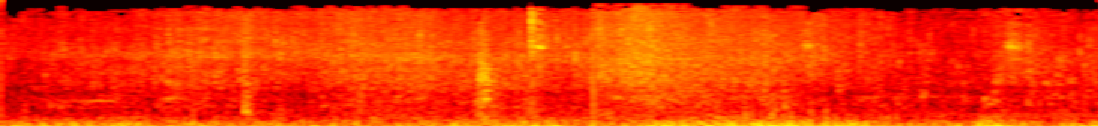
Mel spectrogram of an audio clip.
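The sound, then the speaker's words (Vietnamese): A steady, heavy low rumble of large wooden cargo boats motoring across the water as they arrive at a fish collection and weighing site in the Mekong Delta, Vietnam, with wind buffeting the microphone and faint clanks now and then, and no talking. “Nhiều chiếc ghe trục lớn đến bãi tập trung cá cân rồi chở đi khắp nơi trong khu vực đồng bằng sông Cửu Long và cả thành phố Hồ Chí Minh.”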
